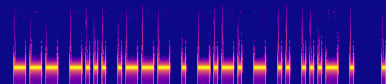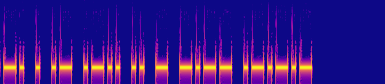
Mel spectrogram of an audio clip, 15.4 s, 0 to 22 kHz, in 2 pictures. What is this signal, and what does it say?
Morse code, heard as a keyed tone, about 15 wpm, 700 Hz. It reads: OBJECTIVE REALITY.
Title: Sentences from Top 1200 Words 15wpm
